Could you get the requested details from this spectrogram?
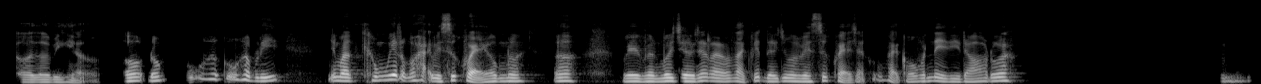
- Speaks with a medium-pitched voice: Yes, medium, 150 Hz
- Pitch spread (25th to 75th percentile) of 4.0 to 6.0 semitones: No, average, 3.6 semitones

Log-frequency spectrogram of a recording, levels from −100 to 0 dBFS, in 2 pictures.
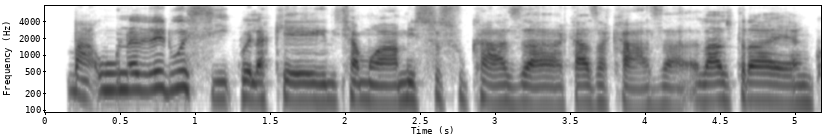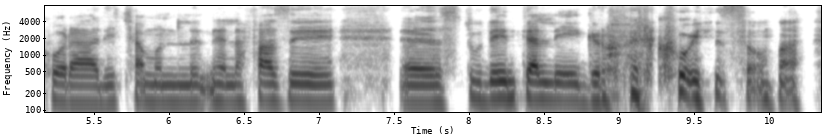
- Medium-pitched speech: Yes, medium, 150 Hz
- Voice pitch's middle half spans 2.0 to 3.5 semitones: Yes, narrow, 2.5 semitones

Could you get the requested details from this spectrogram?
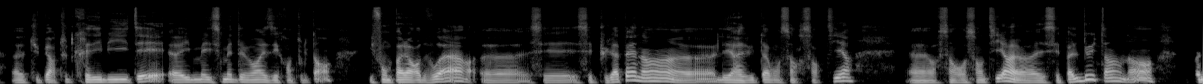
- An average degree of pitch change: Yes, average, 3.1 semitones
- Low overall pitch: Yes, low, 105 Hz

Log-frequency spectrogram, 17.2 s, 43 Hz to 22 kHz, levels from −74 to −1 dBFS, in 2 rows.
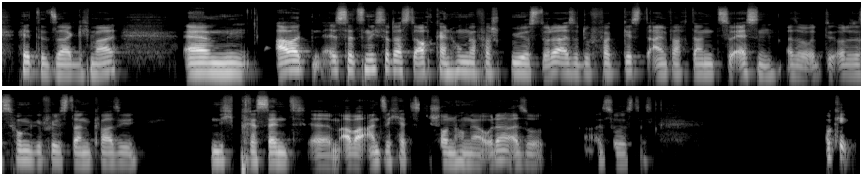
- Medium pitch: No, low, 115 Hz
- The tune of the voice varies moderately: No, narrow, 2.2 semitones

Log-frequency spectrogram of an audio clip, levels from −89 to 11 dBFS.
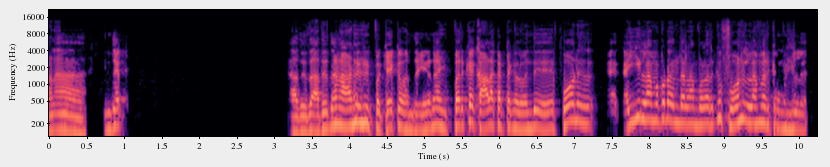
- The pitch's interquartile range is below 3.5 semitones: No, average, 4.0 semitones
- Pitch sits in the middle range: Yes, medium, 180 Hz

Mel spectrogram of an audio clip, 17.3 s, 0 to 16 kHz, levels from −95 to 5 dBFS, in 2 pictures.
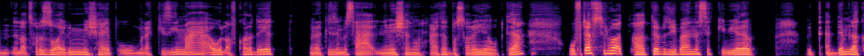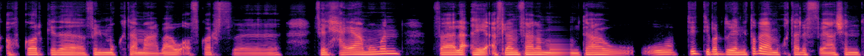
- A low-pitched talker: Yes, low, 120 Hz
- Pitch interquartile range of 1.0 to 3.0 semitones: No, average, 3.5 semitones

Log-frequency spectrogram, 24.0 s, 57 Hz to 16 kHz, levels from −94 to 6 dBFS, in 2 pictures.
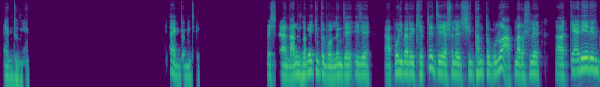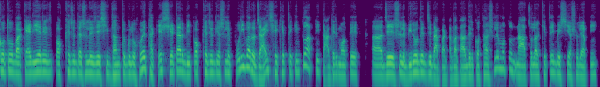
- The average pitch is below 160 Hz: Yes, low, 135 Hz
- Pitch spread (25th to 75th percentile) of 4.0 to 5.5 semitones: No, average, 2.9 semitones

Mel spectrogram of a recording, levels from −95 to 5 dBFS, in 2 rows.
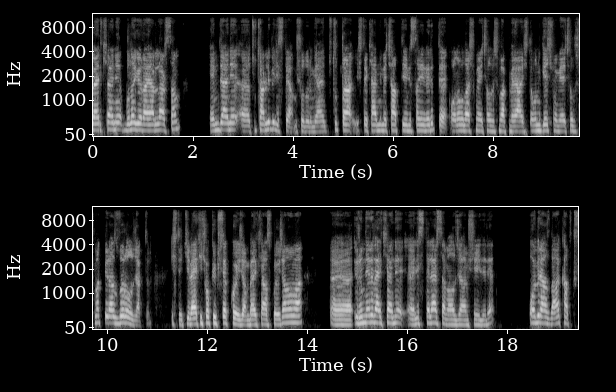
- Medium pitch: Yes, medium, 160 Hz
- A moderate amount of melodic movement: Yes, average, 3.9 semitones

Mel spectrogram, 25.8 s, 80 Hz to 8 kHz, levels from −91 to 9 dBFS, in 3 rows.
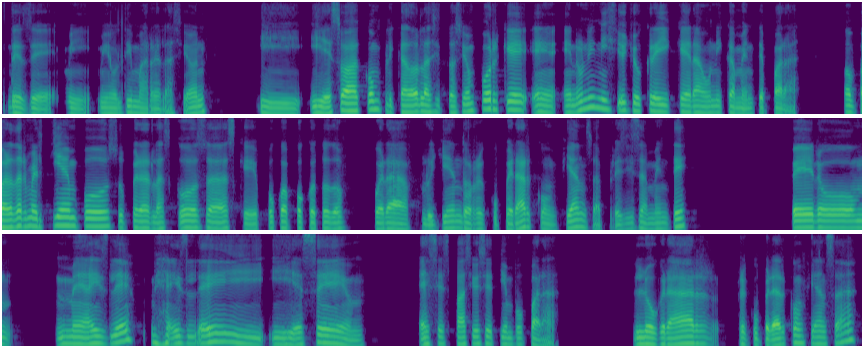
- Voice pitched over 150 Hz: No, low, 125 Hz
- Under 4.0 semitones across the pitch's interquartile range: Yes, average, 3.3 semitones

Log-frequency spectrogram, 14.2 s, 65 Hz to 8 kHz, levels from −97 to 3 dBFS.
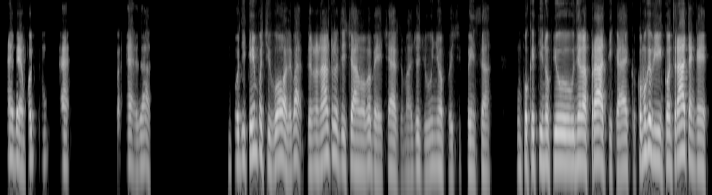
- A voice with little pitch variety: No, average, 3.4 semitones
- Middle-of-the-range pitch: Yes, medium, 145 Hz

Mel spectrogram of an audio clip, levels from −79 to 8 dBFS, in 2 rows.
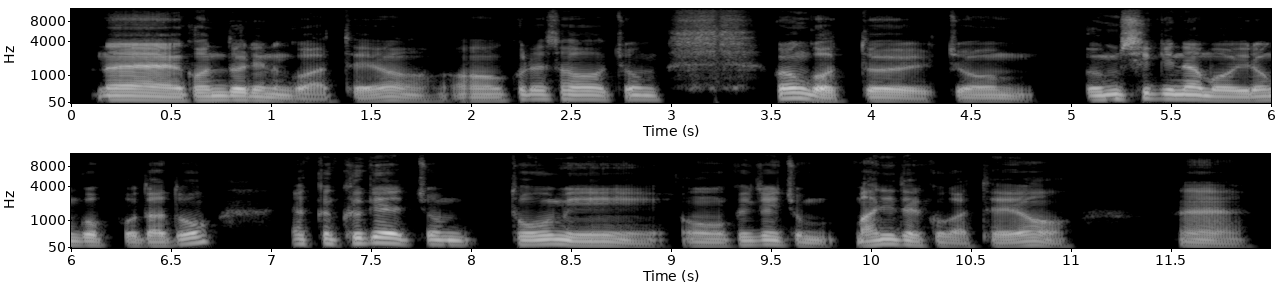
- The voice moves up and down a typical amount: No, wide, 5.8 semitones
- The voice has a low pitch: Yes, low, 100 Hz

